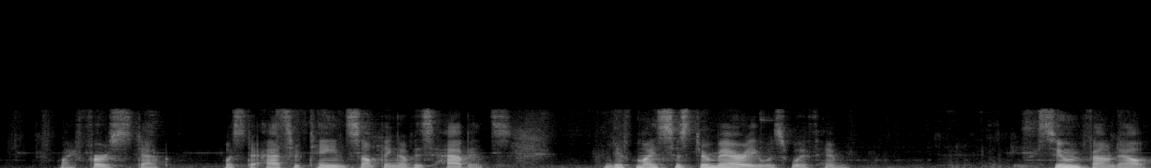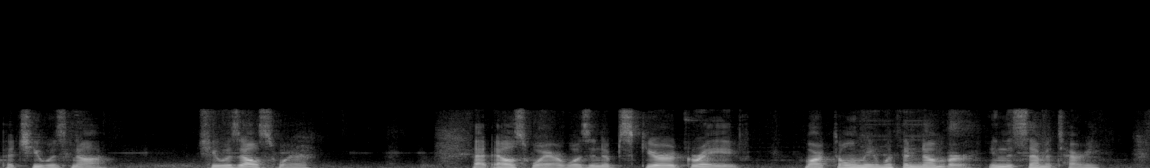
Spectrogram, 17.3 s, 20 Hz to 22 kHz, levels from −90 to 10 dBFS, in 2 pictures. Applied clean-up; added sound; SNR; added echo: neural separator model SepFormer DNS4.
